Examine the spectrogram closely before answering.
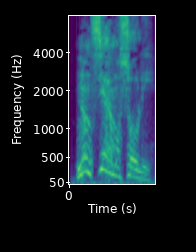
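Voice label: curious, Italian; mohaa; dialogue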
